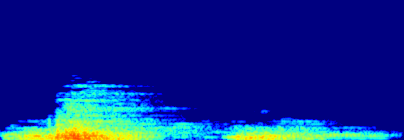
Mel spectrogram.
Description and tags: tin plate trembling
